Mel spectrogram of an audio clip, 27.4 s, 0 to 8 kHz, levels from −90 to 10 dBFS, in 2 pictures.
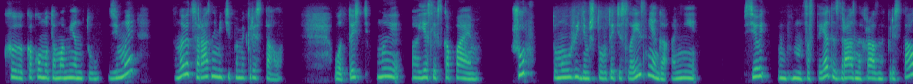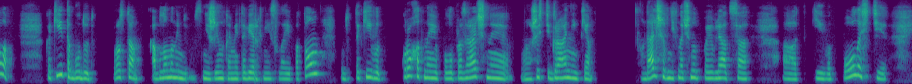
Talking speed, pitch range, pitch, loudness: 120 wpm, 205-255 Hz, 225 Hz, -24 LUFS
